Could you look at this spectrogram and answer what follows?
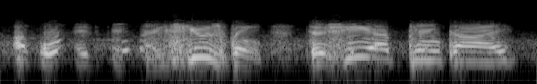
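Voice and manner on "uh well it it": high cartoonish stutter; cartoon stammer. Real, not acted. Doctor fumbles for an answer on air, cartoonish stammering. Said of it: "you sounded like something out of a Hanna-Barbera".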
